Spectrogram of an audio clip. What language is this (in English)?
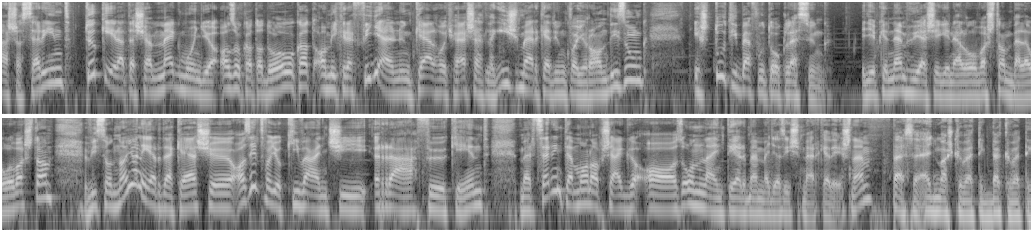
Hungarian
